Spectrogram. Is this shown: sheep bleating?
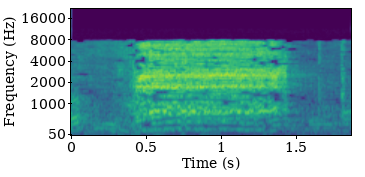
yes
